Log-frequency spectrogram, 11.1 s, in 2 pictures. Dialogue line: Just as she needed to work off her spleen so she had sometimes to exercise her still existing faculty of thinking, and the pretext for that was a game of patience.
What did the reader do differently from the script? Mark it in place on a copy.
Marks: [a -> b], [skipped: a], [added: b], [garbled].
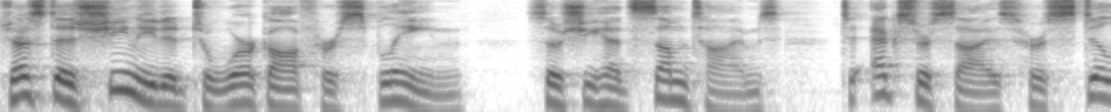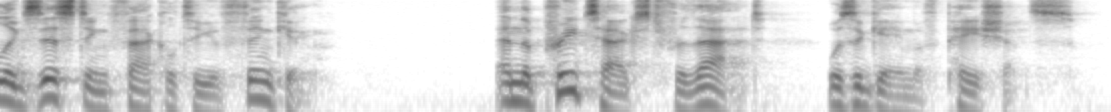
Just as she needed to work off her spleen so she had sometimes to exercise her still existing faculty of thinking, and the pretext for that was a game of patience.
